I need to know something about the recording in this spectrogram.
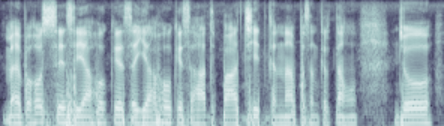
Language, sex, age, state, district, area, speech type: Urdu, male, 18-30, Uttar Pradesh, Lucknow, urban, spontaneous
